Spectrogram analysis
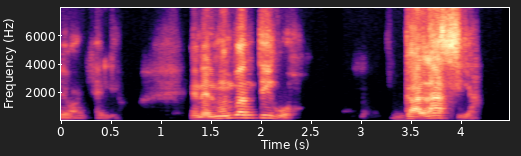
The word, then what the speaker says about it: Galacia: En el mundo antiguo, Galacia, no galaxia. Yo he visto algunos cuando leen el texto de 1 Corintios 16, decir, así como ordené a las iglesias de Galaxia, pronuncian mal, no es Galacia con C.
